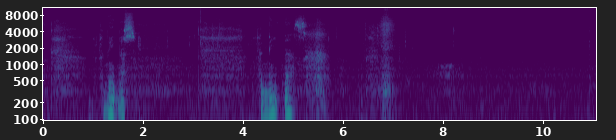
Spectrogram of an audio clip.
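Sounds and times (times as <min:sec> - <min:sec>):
short nose sniff: 0:06.5 - 0:07.1.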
